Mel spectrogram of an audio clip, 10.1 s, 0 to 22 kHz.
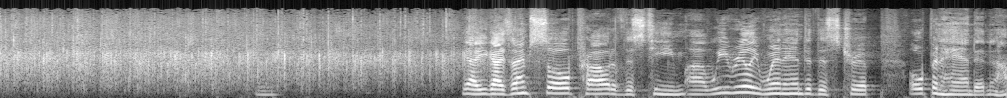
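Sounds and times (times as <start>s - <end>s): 
audience applause: 0.0s - 5.6s
speech: 2.6s - 2.9s, 4.6s - 10.0s.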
